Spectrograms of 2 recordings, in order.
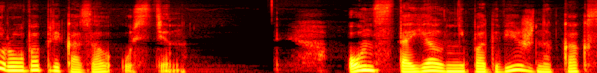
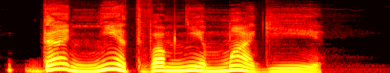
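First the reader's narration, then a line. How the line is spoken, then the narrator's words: Exasperated moan. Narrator (Russian): Не выдержав, простонала я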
